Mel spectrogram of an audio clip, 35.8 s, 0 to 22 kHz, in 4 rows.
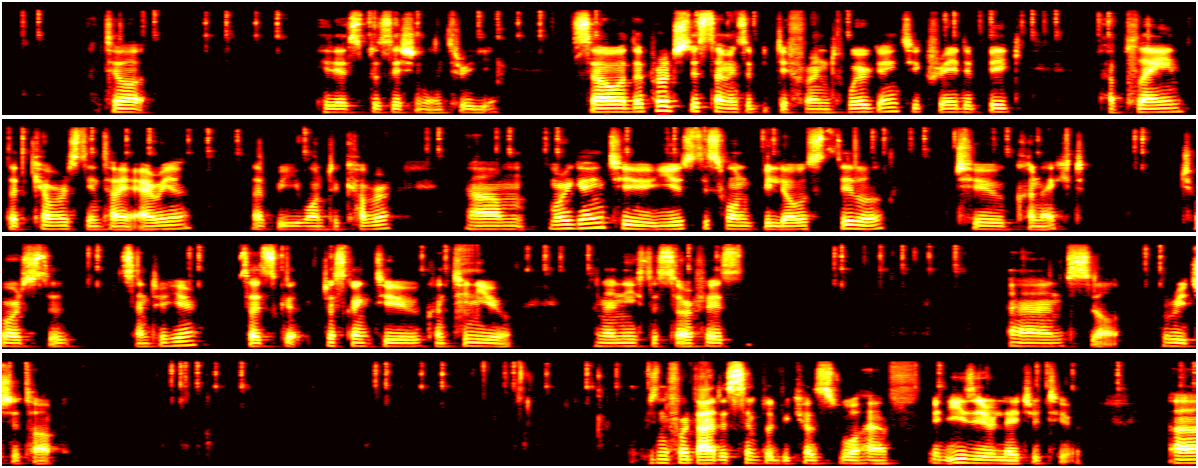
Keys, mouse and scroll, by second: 0.9 z, 2.2 z, 2.2 g, 2.9 Tab, 4.2 Tab, 4.8 g, 5.3 Tab, 6.1 Tab, 6.6 g, 7.5 g, 8.0 g, 8.5 Tab, 8.8 Tab, 11.6 z, 13.7 g, 14.3 g, 15.3 g, 16.0 g, 17.1 e, 17.8 s, 18.3 r, 19.0 g, 20.0 s, 20.3 z, 20.8 Tab, 21.7 Tab, 22.8 z, 23.2 z, 23.6 g, 24.5 Tab, 24.9 Tab, 26.3 ctrl+r, 27.6 ctrl+z, 27.9 ctrl+r, 28.9 t, 29.2 r, 29.9 z, 30.9 z, 33.4 z, 34.7 g, 34.8 z.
